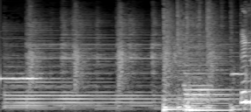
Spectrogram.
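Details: Bright jingly children's music with steady sustained tones, then a louder, busier section with a strong low beat after two seconds; no animal voice.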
